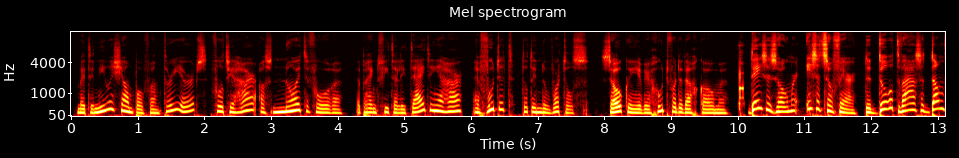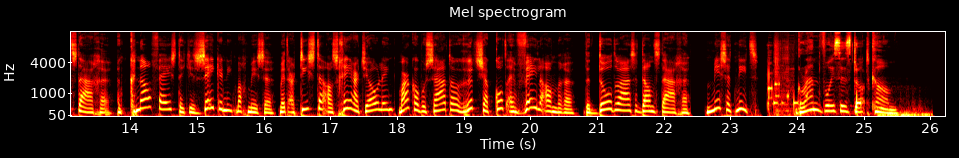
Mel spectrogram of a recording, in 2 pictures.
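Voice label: Dutch female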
